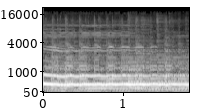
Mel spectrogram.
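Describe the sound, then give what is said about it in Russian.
A group of people howl together in one long, steady, loud mid-pitched tone that holds for about two seconds. They are howling like dogs on instruction, as a lesson in singing like demons. “Воют все.”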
